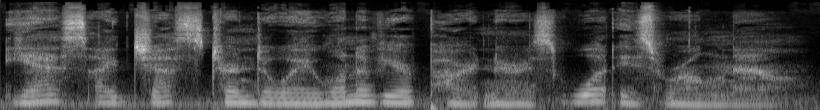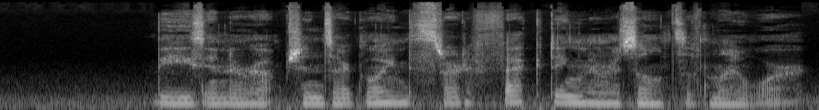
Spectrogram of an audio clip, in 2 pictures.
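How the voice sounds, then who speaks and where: A woman playing an exacting scientist in a roleplay audio drama, with measured, precise, formal delivery. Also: lowish voice, background noise, lightly acted. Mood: irritated, stern. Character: brisk, exacting female scientist, easily irritated.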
